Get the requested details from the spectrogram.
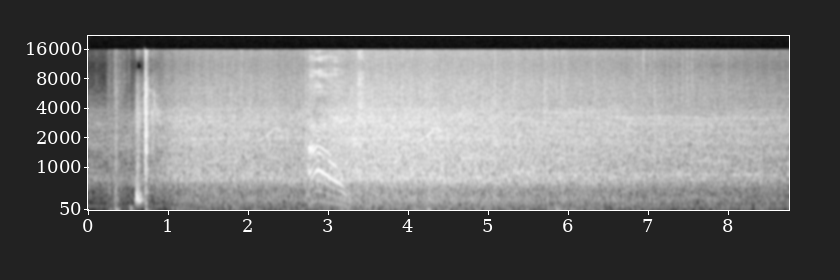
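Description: A crowd murmurs and cheers steadily.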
